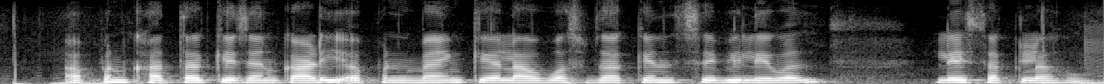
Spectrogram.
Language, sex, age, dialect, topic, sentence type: Magahi, female, 31-35, Western, banking, question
